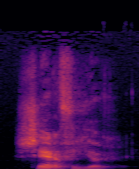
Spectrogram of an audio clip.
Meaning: 1. Serb 2. an inhabitant of Serbia, formerly in Yugoslavia
- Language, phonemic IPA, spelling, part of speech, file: Dutch, /ˈsɛrvi.jər/, Serviër, noun, Nl-Serviër.ogg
